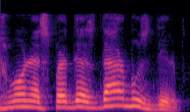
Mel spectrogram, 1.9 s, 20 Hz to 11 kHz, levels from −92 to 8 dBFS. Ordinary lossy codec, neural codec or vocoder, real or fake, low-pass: MP3, 96 kbps; none; real; 7.2 kHz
